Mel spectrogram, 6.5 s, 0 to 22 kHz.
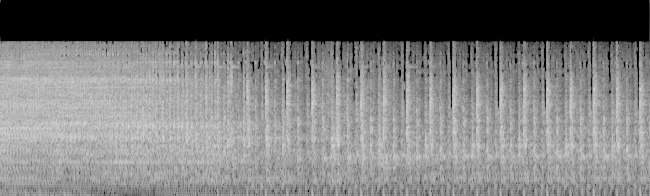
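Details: VW 1200 40hp engine: sharp regular ticking knock about two per second over an otherwise fine idle; suspected rod knock in the bottom end, cause not confirmed.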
